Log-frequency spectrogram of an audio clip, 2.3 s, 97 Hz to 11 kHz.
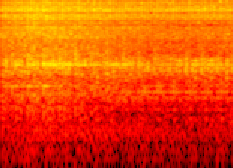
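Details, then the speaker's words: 1984 Mercedes-Benz 300D turbo diesel W123 after replacing vacuum line fittings for a vacuum leak causing prolonged shutdown/run-on; steady even diesel clatter at idle, runs smooth, smoke test showed nothing obvious, still warming up. "It runs smooth. I did a smoke test. There wasn't anything glaring as far as the smoke test is concerned."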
